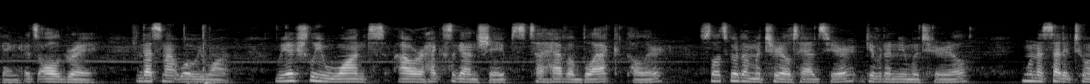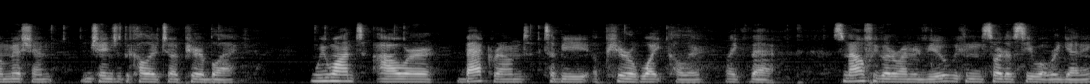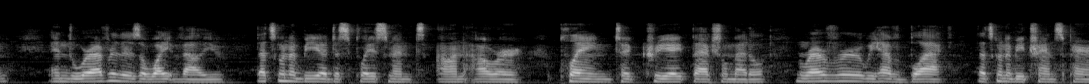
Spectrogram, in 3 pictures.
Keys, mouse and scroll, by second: 1.9 z, 2.0 z, 2.7-4.5 drag, 6.0-8.0 drag, 19.5 shift+z.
